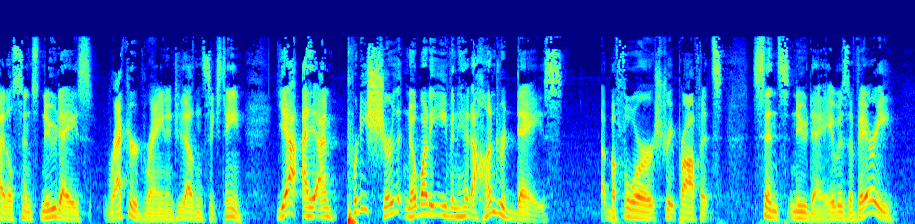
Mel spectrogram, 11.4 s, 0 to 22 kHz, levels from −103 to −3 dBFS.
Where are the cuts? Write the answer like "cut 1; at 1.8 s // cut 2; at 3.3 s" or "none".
none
